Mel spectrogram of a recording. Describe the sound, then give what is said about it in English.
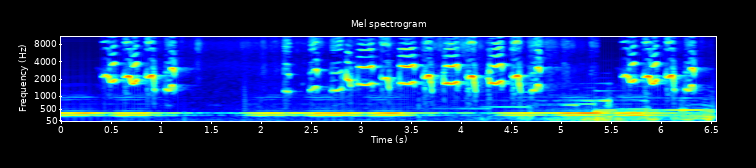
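A bird named Rigo squawks in quick bursts of sharp, squeaky calls, pausing briefly between volleys, over a steady low droning tone; the calls are fairly loud. “Rigo is a bird.”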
